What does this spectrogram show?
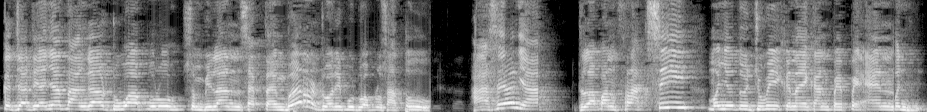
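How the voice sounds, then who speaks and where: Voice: mid-range voice, a bit bright. Indignant commentator in an echoey room. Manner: indignant, mocking, repeats phrases for emphasis. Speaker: political commentator. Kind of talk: heated opinion monologue.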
